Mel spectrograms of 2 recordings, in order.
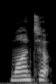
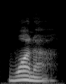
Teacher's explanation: In fast speech, want to often sounds like wanna.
